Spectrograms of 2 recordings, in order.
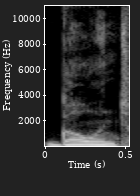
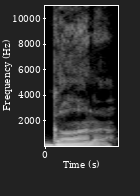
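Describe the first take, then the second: First: Both words are pronounced fully. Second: The words are reduced into one word.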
